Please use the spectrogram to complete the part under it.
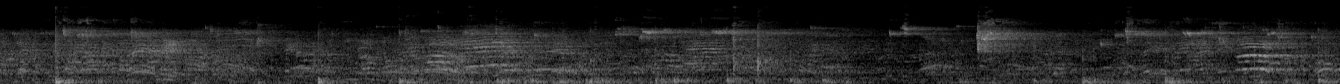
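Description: Basketball shoes squeak sharply on a gym floor.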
